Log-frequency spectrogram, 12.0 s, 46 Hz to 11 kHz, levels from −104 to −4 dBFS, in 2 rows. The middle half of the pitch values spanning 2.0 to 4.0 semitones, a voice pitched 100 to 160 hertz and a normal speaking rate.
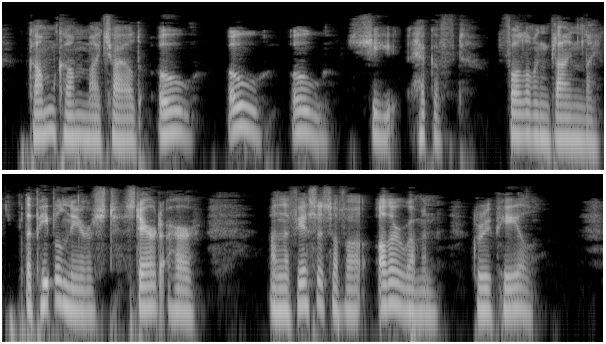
No: average, 3.2 semitones; low, 135 Hz; slow, 120 wpm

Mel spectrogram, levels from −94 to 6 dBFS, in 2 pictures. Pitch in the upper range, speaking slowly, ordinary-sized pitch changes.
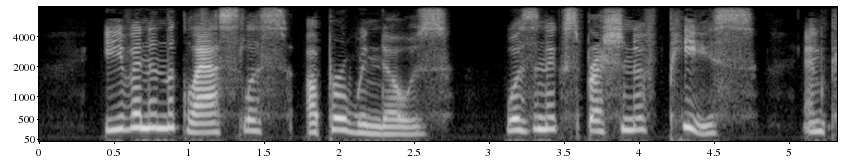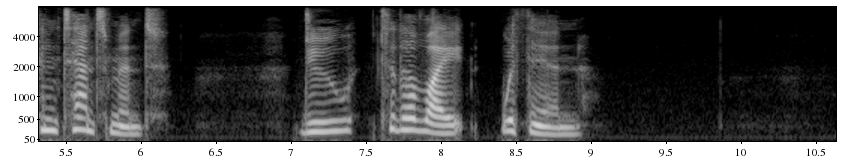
No: high, 225 Hz; slow, 100 wpm; wide, 5.8 semitones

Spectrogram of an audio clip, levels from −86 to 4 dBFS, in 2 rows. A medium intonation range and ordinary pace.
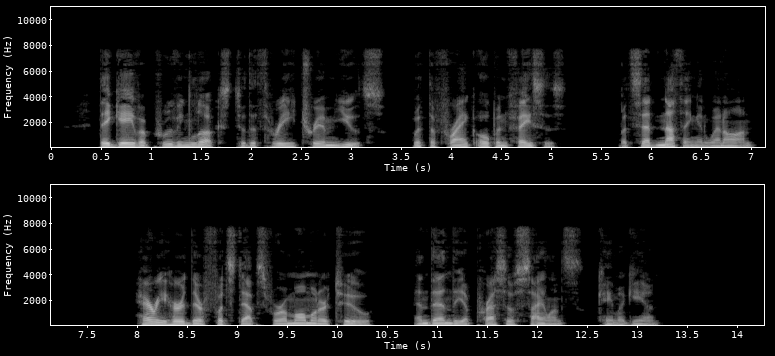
Yes: average, 4.2 semitones; average, 150 wpm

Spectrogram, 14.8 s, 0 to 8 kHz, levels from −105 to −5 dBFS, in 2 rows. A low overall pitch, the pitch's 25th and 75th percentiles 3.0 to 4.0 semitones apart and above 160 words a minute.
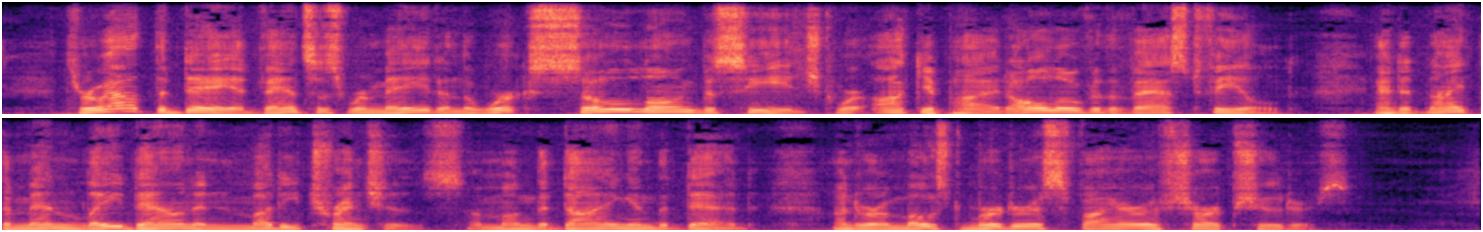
Yes: low, 130 Hz; average, 3.4 semitones; average, 170 wpm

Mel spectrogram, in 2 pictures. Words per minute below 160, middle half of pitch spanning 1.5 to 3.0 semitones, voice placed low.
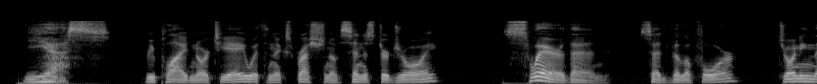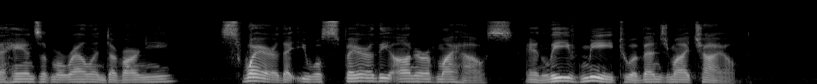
No: slow, 135 wpm; average, 3.4 semitones; low, 115 Hz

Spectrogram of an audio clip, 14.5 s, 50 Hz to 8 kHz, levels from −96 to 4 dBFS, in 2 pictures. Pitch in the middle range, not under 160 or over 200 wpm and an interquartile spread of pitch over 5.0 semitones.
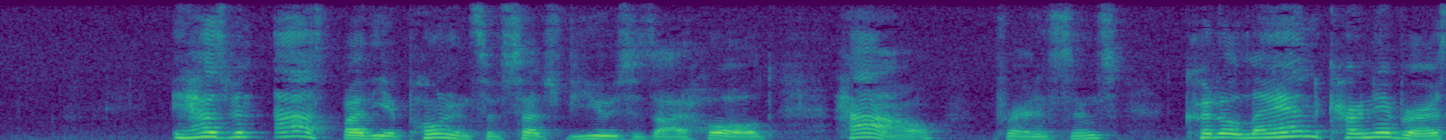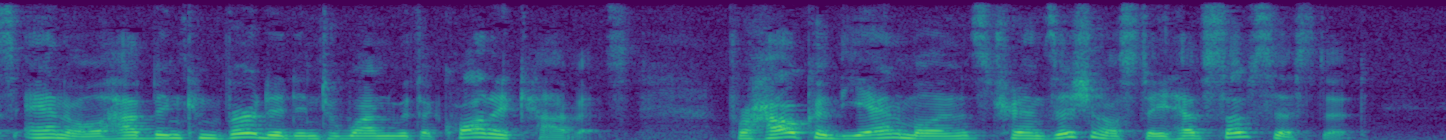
Yes: medium, 170 Hz; average, 165 wpm; wide, 5.6 semitones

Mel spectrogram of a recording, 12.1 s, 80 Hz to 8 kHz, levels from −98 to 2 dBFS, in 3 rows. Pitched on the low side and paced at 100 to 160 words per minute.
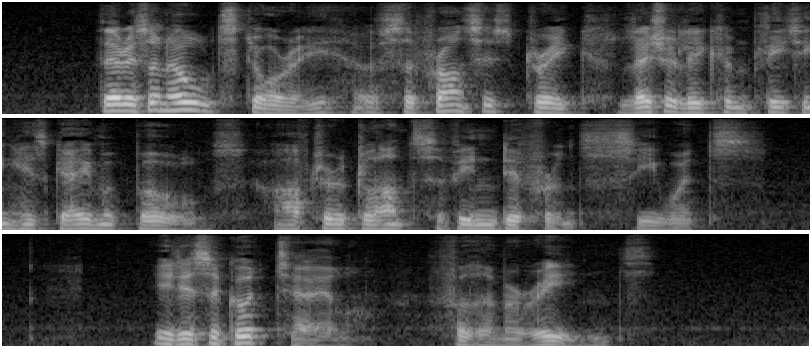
Yes: low, 120 Hz; average, 145 wpm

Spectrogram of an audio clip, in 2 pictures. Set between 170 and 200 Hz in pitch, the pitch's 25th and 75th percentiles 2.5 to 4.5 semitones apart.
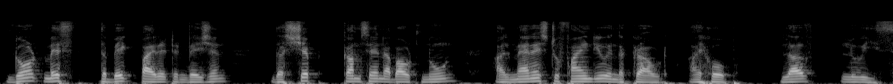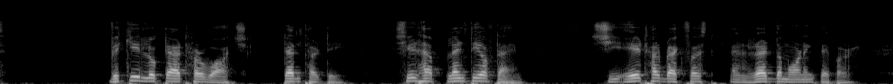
No: low, 125 Hz; average, 4.0 semitones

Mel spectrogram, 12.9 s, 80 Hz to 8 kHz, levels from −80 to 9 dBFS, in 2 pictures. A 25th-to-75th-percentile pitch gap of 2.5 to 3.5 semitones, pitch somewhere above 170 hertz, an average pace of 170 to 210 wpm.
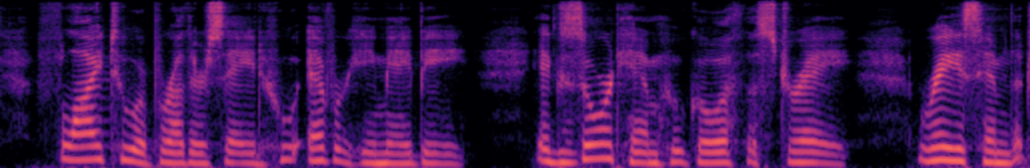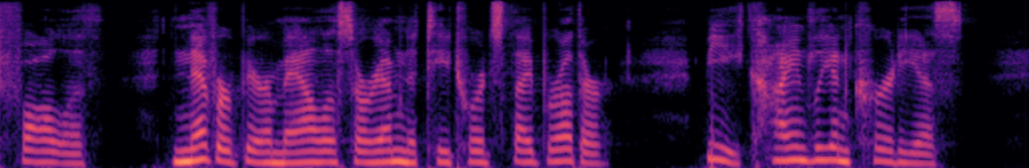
No: average, 3.2 semitones; medium, 185 Hz; average, 140 wpm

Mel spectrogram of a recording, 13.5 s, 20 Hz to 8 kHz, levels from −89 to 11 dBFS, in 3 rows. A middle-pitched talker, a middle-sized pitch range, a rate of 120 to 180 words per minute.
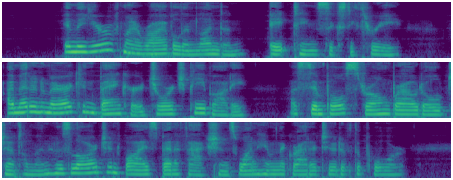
Yes: medium, 175 Hz; average, 4.1 semitones; average, 155 wpm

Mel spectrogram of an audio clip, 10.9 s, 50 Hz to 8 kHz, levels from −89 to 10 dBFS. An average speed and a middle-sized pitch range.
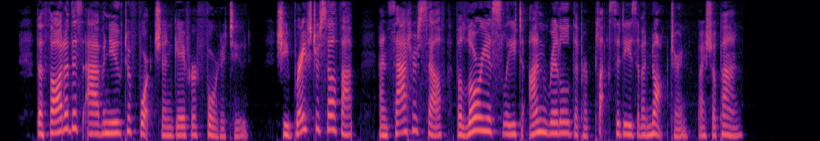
Yes: average, 150 wpm; average, 4.4 semitones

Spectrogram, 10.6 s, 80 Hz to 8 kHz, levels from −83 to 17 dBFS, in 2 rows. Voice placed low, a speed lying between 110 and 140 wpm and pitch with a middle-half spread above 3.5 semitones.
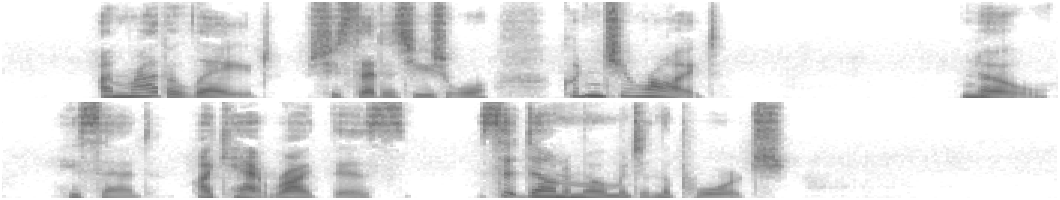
No: high, 190 Hz; slow, 135 wpm; average, 5.2 semitones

